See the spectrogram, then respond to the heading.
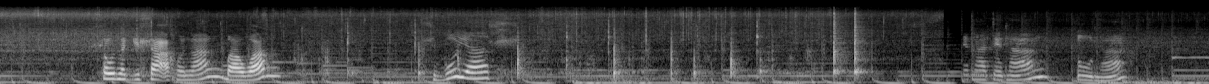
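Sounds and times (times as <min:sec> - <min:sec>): garlic and onion sizzling in oil: 0:00.0 - 0:12.0
wooden spoon knocking on pot: 0:02.6 - 0:08.9.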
